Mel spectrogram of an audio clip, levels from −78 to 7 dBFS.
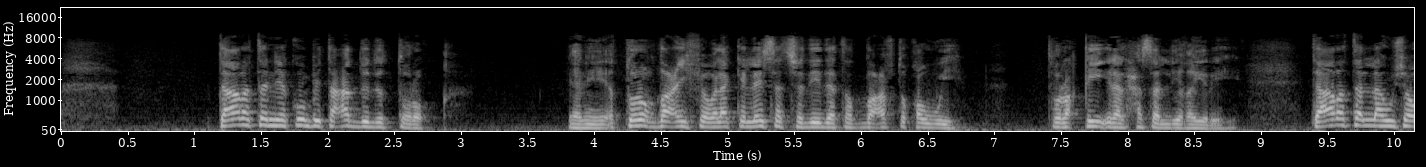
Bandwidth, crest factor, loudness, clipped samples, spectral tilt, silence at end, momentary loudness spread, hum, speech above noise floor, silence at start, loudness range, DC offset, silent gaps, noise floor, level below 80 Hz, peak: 9.6 kHz; 16 dB; -22 LUFS; under 0.1%; -5.5 dB/octave; 0 s; 7 LU; none; 28 dB; 0 s; 2 LU; under 0.1%; none; -49 dBFS; -48 dBFS; -6 dBFS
